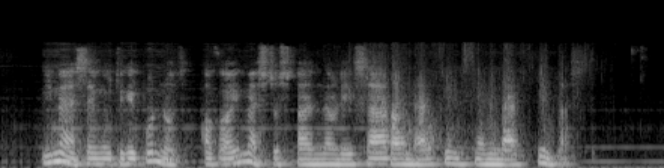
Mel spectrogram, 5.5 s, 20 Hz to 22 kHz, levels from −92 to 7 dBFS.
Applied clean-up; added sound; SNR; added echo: neural separator model SepFormer DNS4.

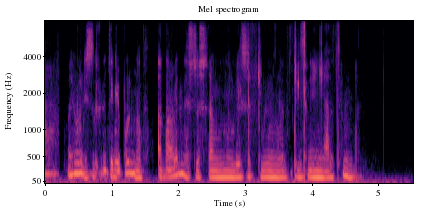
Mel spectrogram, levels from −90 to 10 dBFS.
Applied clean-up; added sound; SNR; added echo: neural diffusion model UNIVERSE++.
